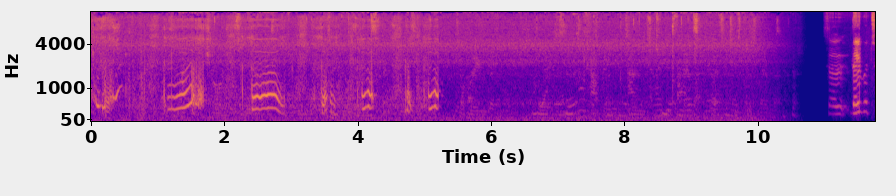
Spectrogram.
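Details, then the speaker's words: Harsh, high-pitched noisy breathing from a young child: stridor from upper airway narrowing, played as a teaching example to distinguish it from wheeze. "the other was an example of stride or and the reason that was there is because i wanted to make sure that we can distinguish those two noises"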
